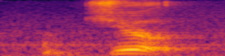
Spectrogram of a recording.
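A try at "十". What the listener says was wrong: Yeah, you said Joe instead of Jew. Oh, it sounded like you said Joe.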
